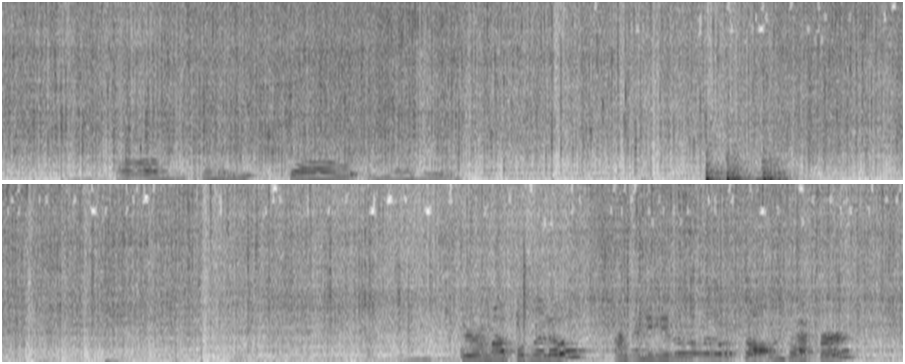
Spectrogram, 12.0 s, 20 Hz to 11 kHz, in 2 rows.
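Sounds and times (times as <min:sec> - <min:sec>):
vegetables sizzling in oil: 0:00.0 - 0:12.0
short low thud: 0:04.7 - 0:05.4.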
